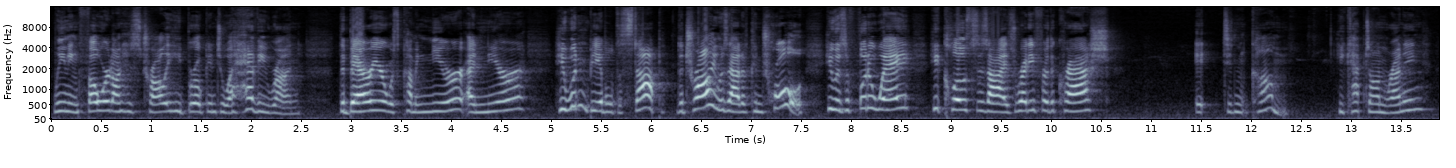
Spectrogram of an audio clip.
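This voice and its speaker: A woman narrating a children's novel aloud in an expressive storybook style. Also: high voice.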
